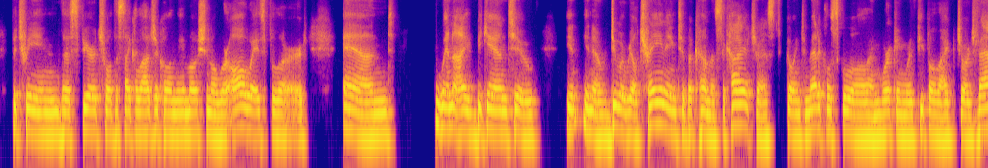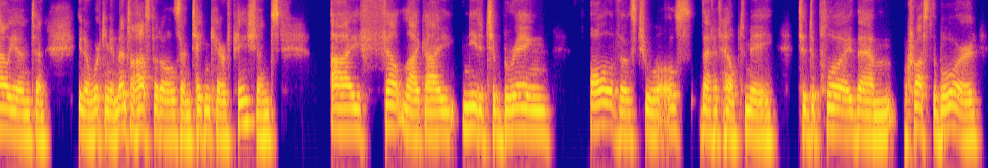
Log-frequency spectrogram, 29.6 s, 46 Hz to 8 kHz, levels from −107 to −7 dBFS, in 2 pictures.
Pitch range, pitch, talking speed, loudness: 125-140 Hz, 130 Hz, 140 wpm, -16 LUFS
